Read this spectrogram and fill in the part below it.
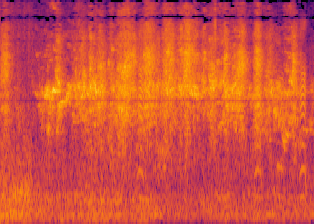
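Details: Budgerigars chattering together, a dense continuous blend of high, scratchy warbles and chirps with a faint whirr near the start.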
